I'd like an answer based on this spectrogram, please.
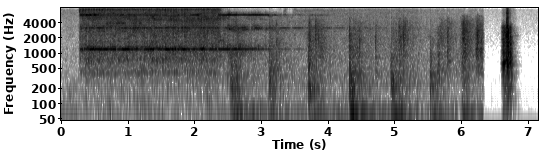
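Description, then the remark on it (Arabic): An old-fashioned telephone bell rings loudly and steadily for about two seconds, followed by a series of clunks and knocks, then one short, sharp rattle at the end. “خايف الله يحصل زي ما حصل الاسبوع اللي فات، بعد ما وصلناهم وروحنا البيت وقاعدين بناكل رن جرس التليفون.”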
